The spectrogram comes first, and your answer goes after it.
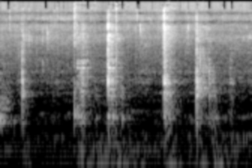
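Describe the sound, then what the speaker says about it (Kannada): Chopped onions fry in oil in a kadai under a soft continuous sizzle, broken by five or so sharp spatula scrapes and clacks spaced about half a second apart, close up and with no voices. "ಕಟ್ ಮಾಡಿರೋಂತಹ ಆನಿಯನ್ನ ಹಾಕ್ಕೋಬೇಕು. ಅದನ್ನು ಚೆನ್ನಾಗಿ ಫ್ರೈ ಮಾಡ್ಕೋಬೇಕು"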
